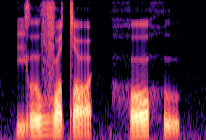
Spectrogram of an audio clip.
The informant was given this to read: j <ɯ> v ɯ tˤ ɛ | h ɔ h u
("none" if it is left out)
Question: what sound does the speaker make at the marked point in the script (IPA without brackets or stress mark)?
ɤ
